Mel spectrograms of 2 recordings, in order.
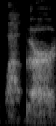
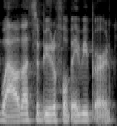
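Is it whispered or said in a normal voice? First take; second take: whispered; normal. First: It is whispered very softly. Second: It is said in a normal voice.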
